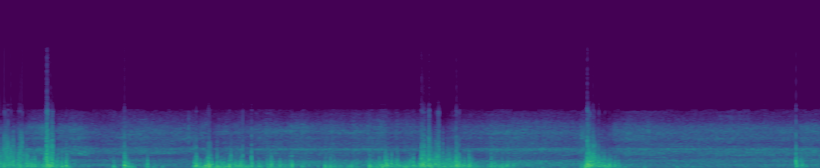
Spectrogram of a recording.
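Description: Running noise of a moving passenger train: uneven rushing surges and sharp knocks, settling into a steadier hum for the last couple of seconds.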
